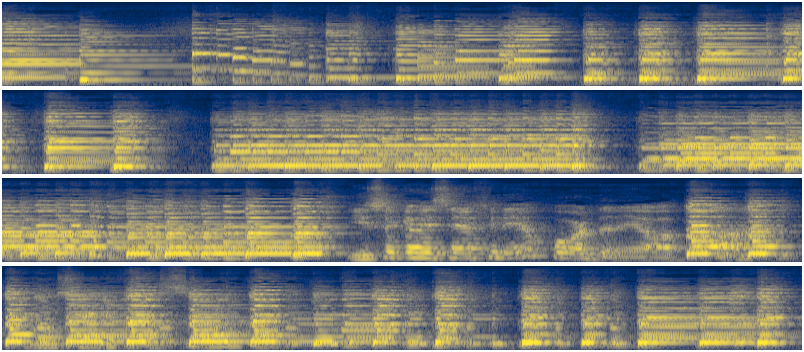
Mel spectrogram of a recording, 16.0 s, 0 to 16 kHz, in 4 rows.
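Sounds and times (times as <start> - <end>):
small guitar strummed: 0.0 - 9.8, 11.4 - 16.0.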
